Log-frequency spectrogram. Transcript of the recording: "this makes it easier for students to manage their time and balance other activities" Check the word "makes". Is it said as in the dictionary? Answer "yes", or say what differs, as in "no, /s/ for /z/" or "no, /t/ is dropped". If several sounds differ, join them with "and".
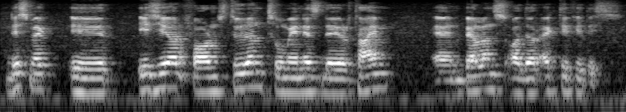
no, /s/ is dropped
